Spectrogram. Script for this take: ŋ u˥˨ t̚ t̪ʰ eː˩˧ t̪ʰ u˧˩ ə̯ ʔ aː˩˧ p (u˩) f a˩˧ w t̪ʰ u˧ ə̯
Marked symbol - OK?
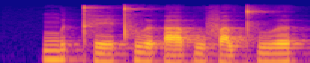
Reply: yes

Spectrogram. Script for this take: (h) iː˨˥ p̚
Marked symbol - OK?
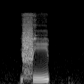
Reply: no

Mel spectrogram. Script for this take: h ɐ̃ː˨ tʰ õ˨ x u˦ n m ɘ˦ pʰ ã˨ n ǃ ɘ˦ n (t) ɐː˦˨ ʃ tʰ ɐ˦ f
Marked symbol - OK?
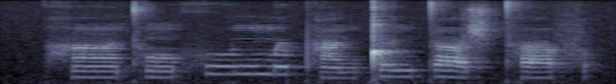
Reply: yes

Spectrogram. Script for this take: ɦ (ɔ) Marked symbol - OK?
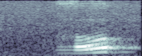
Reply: no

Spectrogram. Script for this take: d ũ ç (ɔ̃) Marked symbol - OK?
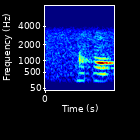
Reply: no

